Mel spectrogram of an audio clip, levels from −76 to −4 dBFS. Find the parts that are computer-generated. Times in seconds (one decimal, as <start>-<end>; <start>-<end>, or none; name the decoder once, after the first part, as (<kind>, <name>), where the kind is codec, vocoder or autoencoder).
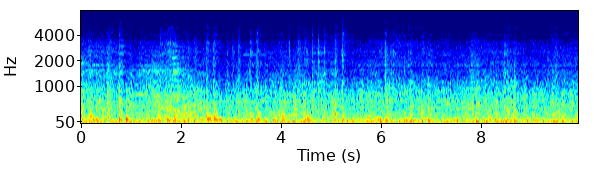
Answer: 0.0-2.3 (codec, SNAC); 3.7-8.2; 9.0-10.0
